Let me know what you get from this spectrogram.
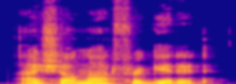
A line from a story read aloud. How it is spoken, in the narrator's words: he said softly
